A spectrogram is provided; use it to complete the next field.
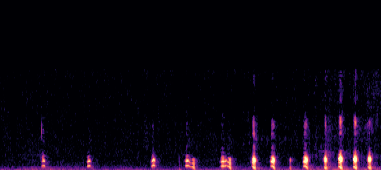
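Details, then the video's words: Female Chukar partridge call, used as a lure for hunting: short clucking notes that start sparse, then speed up into a steady, louder run of sharp chuk notes. "Овози модкабки шикори барои шикор, Dişi keklik sesi, صدای کبک ماده برای شکار، صوت الحجل الانثی طویل"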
